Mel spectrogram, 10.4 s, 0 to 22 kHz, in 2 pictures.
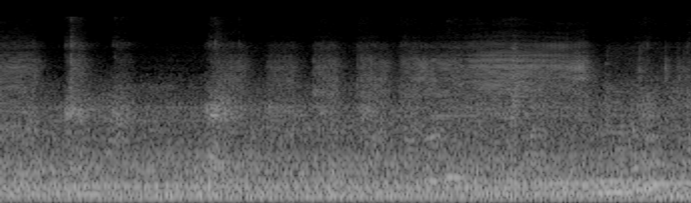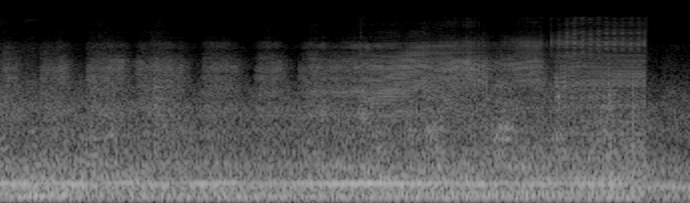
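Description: Corded electric hair clipper fitted with a number 6 guard comb, running with a steady hum while cutting the top of the hair.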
